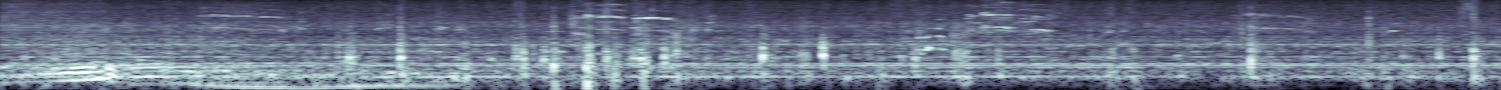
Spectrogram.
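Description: Household room tone: a steady hum with scattered light clicks and knocks, a low falling tone in the first two seconds, and a few short, high squeaks or chirps.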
